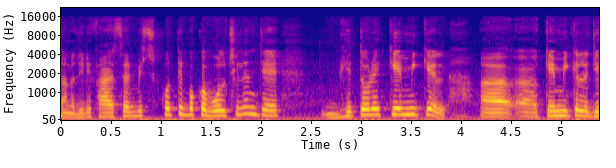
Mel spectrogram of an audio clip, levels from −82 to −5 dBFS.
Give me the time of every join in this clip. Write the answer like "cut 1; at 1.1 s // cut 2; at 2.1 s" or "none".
none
